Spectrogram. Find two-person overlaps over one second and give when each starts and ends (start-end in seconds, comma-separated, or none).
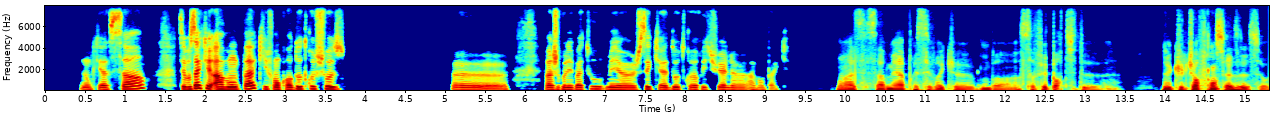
none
